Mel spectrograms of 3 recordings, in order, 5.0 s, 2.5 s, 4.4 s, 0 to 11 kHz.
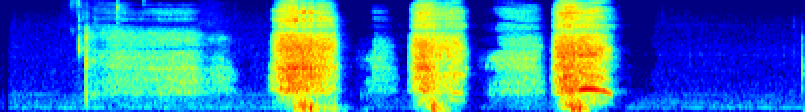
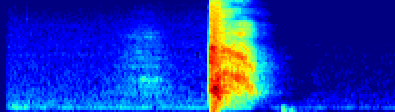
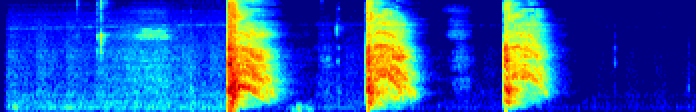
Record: exhalation_length: 5.0 s
exhalation_amplitude: 26554
exhalation_signal_mean_std_ratio: 0.37
cough_length: 2.5 s
cough_amplitude: 32768
cough_signal_mean_std_ratio: 0.22
three_cough_length: 4.4 s
three_cough_amplitude: 32768
three_cough_signal_mean_std_ratio: 0.27
survey_phase: beta (2021-08-13 to 2022-03-07)
age: 18-44
gender: Male
wearing_mask: 'No'
symptom_none: true
smoker_status: Current smoker (e-cigarettes or vapes only)
respiratory_condition_asthma: false
respiratory_condition_other: false
recruitment_source: REACT
submission_delay: 11 days
covid_test_result: Negative
covid_test_method: RT-qPCR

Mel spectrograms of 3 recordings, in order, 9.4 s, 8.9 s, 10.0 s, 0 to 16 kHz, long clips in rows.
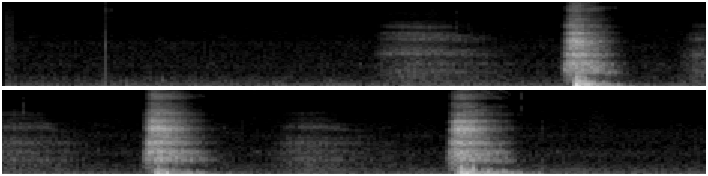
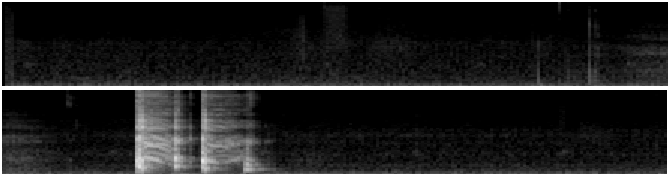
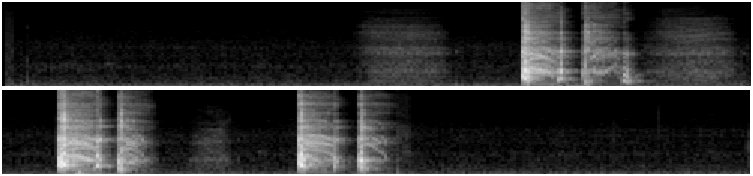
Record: exhalation_length: 9.4 s
exhalation_amplitude: 5739
exhalation_signal_mean_std_ratio: 0.24
cough_length: 8.9 s
cough_amplitude: 15192
cough_signal_mean_std_ratio: 0.14
three_cough_length: 10.0 s
three_cough_amplitude: 32767
three_cough_signal_mean_std_ratio: 0.19
survey_phase: beta (2021-08-13 to 2022-03-07)
age: 45-64
gender: Female
wearing_mask: 'No'
symptom_none: true
smoker_status: Ex-smoker
respiratory_condition_asthma: false
respiratory_condition_other: false
recruitment_source: REACT
submission_delay: 1 day
covid_test_result: Negative
covid_test_method: RT-qPCR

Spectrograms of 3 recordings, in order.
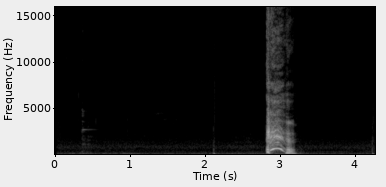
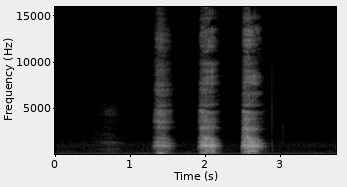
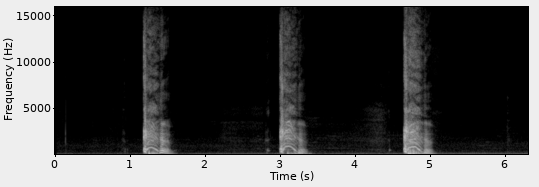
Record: cough_length: 4.3 s
cough_amplitude: 14998
cough_signal_mean_std_ratio: 0.24
exhalation_length: 3.8 s
exhalation_amplitude: 5982
exhalation_signal_mean_std_ratio: 0.36
three_cough_length: 6.3 s
three_cough_amplitude: 32768
three_cough_signal_mean_std_ratio: 0.31
survey_phase: beta (2021-08-13 to 2022-03-07)
age: 18-44
gender: Male
wearing_mask: 'No'
symptom_cough_any: true
symptom_runny_or_blocked_nose: true
symptom_headache: true
symptom_change_to_sense_of_smell_or_taste: true
smoker_status: Never smoked
respiratory_condition_asthma: false
respiratory_condition_other: false
recruitment_source: Test and Trace
submission_delay: 2 days
covid_test_result: Positive
covid_test_method: RT-qPCR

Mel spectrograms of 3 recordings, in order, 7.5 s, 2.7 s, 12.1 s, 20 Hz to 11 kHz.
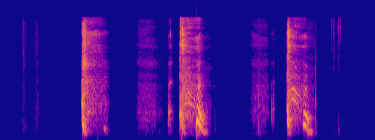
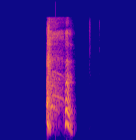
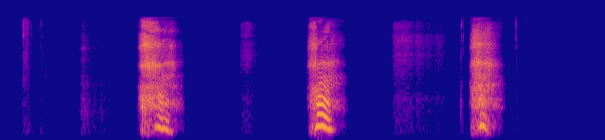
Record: three_cough_length: 7.5 s
three_cough_amplitude: 30004
three_cough_signal_mean_std_ratio: 0.28
cough_length: 2.7 s
cough_amplitude: 27460
cough_signal_mean_std_ratio: 0.26
exhalation_length: 12.1 s
exhalation_amplitude: 29090
exhalation_signal_mean_std_ratio: 0.28
survey_phase: beta (2021-08-13 to 2022-03-07)
age: 45-64
gender: Female
wearing_mask: 'No'
symptom_none: true
smoker_status: Never smoked
respiratory_condition_asthma: false
respiratory_condition_other: false
recruitment_source: REACT
submission_delay: 4 days
covid_test_result: Negative
covid_test_method: RT-qPCR
influenza_a_test_result: Negative
influenza_b_test_result: Negative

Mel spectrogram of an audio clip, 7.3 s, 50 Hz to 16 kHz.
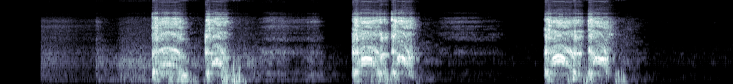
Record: three_cough_length: 7.3 s
three_cough_amplitude: 31301
three_cough_signal_mean_std_ratio: 0.45
survey_phase: alpha (2021-03-01 to 2021-08-12)
age: 18-44
gender: Male
wearing_mask: 'No'
symptom_fatigue: true
symptom_onset: 4 days
smoker_status: Never smoked
respiratory_condition_asthma: true
respiratory_condition_other: false
recruitment_source: Test and Trace
submission_delay: 2 days
covid_test_result: Positive
covid_test_method: RT-qPCR
covid_ct_value: 12.2
covid_ct_gene: ORF1ab gene
covid_ct_mean: 13.0
covid_viral_load: 54000000 copies/ml
covid_viral_load_category: High viral load (>1M copies/ml)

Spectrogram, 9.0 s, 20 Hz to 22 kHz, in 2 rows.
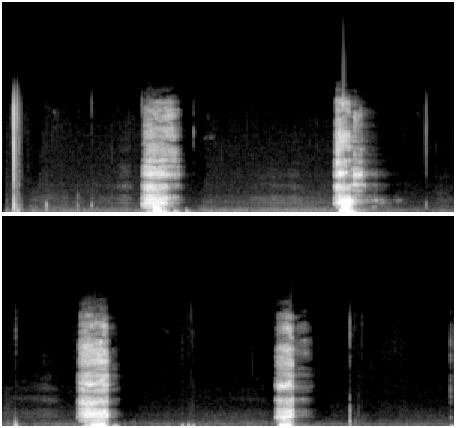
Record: exhalation_length: 9.0 s
exhalation_amplitude: 32113
exhalation_signal_mean_std_ratio: 0.2
survey_phase: beta (2021-08-13 to 2022-03-07)
age: 65+
gender: Female
wearing_mask: 'No'
symptom_none: true
smoker_status: Ex-smoker
respiratory_condition_asthma: false
respiratory_condition_other: false
recruitment_source: REACT
submission_delay: 2 days
covid_test_result: Negative
covid_test_method: RT-qPCR
influenza_a_test_result: Negative
influenza_b_test_result: Negative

